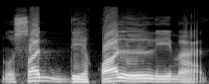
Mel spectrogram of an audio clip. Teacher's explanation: masuk tanwinnya kepada lam, nunnya hilang. Musaddiqal lima tanpa ditahan.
